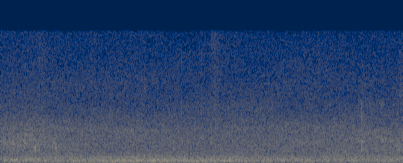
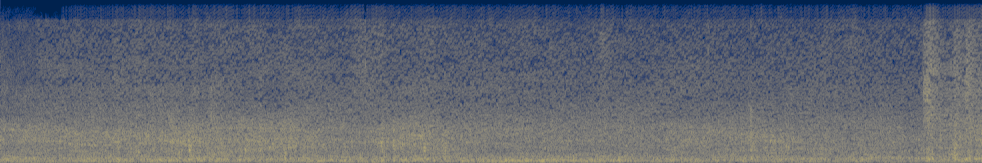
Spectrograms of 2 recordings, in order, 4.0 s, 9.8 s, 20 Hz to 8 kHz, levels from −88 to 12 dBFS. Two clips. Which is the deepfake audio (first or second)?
second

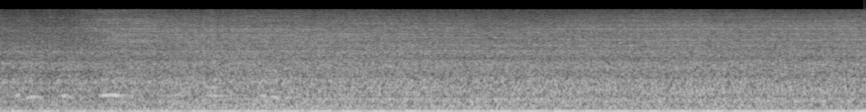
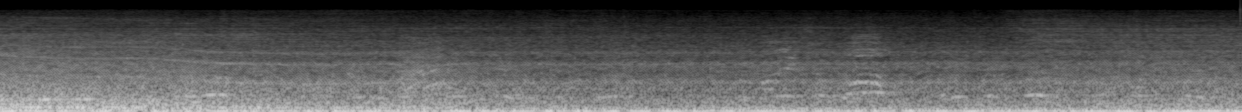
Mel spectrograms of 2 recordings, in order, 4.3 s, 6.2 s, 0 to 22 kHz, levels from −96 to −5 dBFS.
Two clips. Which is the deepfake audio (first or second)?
second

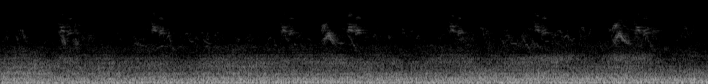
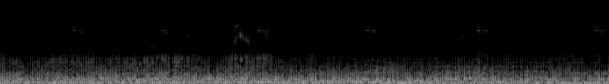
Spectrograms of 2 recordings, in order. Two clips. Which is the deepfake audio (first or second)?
second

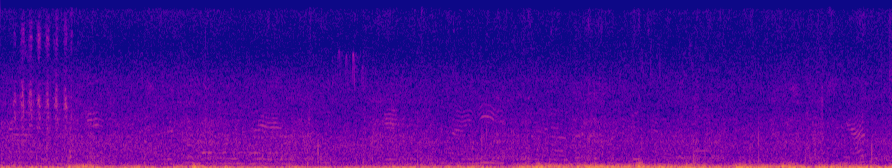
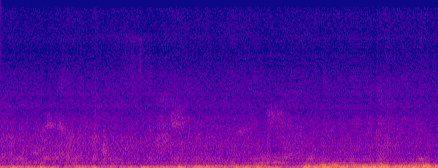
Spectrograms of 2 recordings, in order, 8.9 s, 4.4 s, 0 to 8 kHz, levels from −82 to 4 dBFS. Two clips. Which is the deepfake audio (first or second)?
second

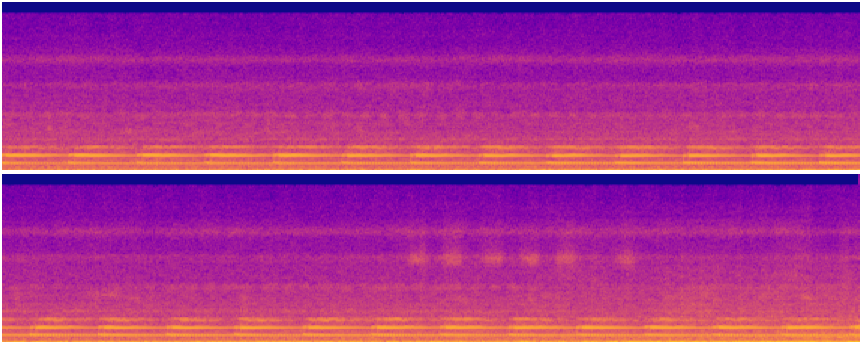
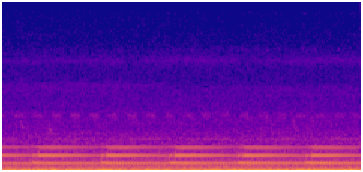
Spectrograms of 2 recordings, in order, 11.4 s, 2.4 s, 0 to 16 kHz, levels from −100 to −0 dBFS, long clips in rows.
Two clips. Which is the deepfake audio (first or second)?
first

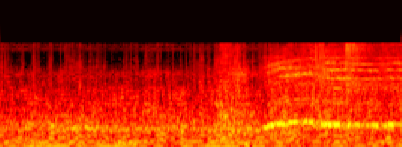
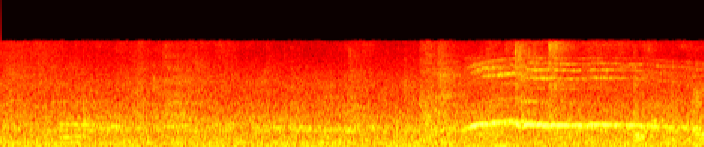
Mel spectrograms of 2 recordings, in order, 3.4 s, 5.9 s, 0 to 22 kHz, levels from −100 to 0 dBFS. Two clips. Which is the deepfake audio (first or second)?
first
